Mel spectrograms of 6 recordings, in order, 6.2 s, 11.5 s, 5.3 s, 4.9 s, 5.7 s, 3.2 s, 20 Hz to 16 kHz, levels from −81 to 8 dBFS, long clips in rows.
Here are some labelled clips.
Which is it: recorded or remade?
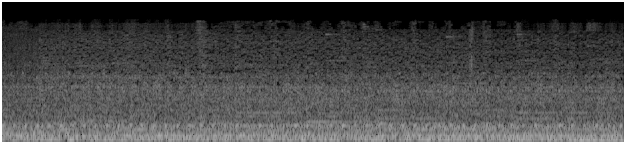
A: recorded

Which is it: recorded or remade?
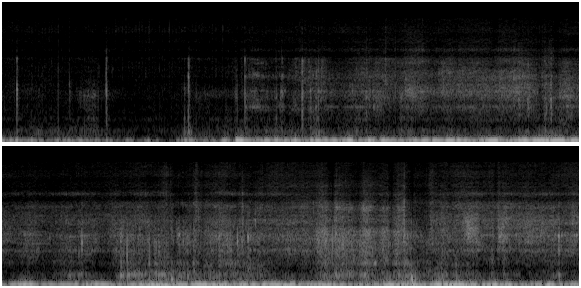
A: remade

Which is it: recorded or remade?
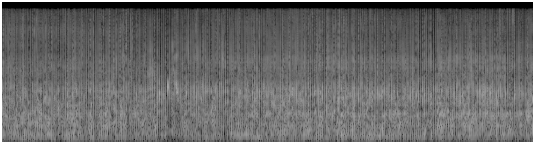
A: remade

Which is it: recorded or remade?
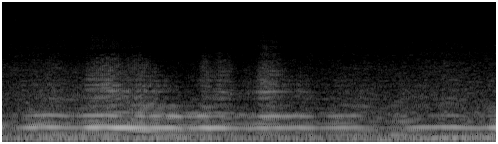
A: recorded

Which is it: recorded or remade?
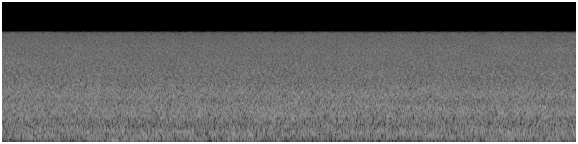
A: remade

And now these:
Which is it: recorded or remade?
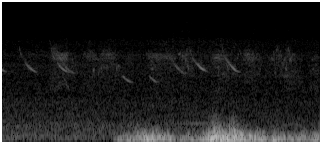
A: recorded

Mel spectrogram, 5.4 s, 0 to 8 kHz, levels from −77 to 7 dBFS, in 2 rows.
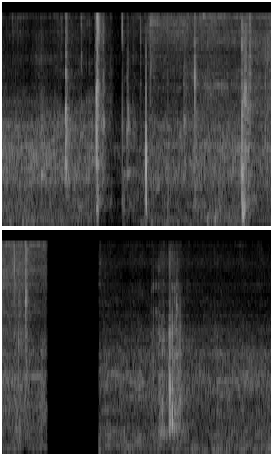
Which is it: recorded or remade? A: remade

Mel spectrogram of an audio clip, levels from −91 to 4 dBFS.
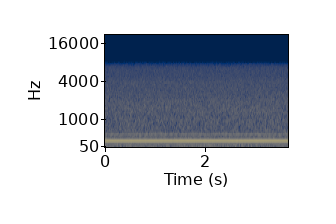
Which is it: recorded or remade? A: recorded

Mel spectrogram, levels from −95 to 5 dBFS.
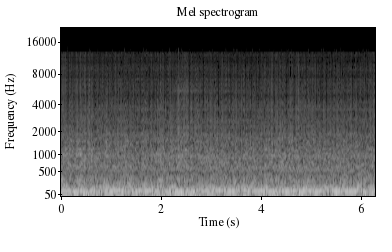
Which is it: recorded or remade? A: remade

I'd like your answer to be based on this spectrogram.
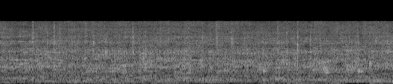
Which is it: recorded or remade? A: remade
